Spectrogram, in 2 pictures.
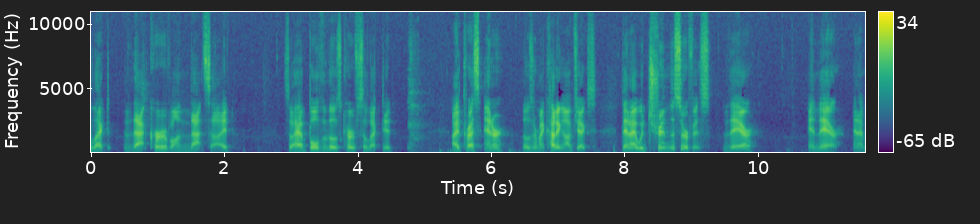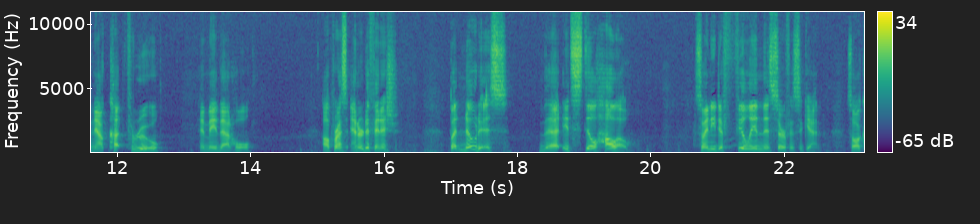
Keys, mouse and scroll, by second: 0.6 click, 0.6-1.2 scroll, 2.0 click, 4.8 right click, 6.0 Return, 9.3 click, 10.4 click, 11.4 middle click, 11.5 middle click, 14.9 right click, 15.9 Return, 16.8 middle click, 16.9 middle click, 17.0 middle click, 20.6 right click.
